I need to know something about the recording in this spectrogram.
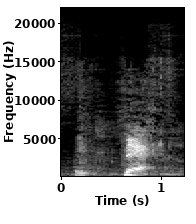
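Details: Vocal response of a child with a cochlear implant during a post-implantation speech therapy session, replying to an adult naming animal pictures; speech of a child with a cochlear implant.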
